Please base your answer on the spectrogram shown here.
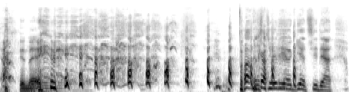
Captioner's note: Glenn laughing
